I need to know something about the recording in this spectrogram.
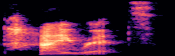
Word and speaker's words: pirate: You hear pirate and you're hearing it at the end. Wait a minute. There's a magic E at the end of this syllable, but we don't hear the long A sound like we did in relate. This syllable isn't following the magic E rule like it should.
